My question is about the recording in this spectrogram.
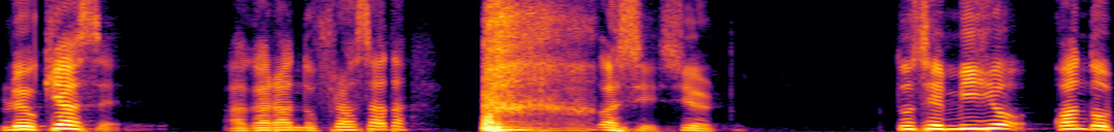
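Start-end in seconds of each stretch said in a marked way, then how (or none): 2.4-3.0 loud, sudden burst of noise; imitated blanket whoosh. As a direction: mimic a blanket being yanked away.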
